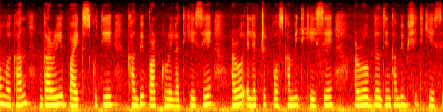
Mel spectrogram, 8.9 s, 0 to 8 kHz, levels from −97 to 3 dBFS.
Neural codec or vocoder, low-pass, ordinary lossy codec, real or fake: none; 7.2 kHz; none; real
